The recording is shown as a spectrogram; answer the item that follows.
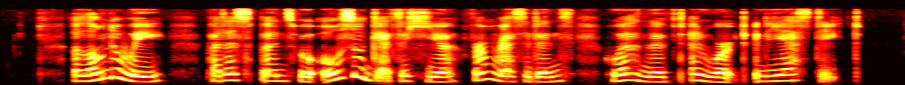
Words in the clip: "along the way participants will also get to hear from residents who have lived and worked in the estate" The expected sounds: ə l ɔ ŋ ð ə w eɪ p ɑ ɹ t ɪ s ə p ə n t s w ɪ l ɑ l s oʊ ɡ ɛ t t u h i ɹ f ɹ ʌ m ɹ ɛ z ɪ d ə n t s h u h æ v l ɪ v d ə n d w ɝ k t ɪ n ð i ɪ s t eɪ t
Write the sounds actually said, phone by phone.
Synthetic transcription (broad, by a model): ə l ɔ ŋ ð ə w eɪ p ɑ t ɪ s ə p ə n t s w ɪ l ɑ l s oʊ ɡ ɛ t t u h i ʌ f ɹ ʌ m ɹ ɛ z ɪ d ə n t s h u h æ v l ɪ v d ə n w ɝ k t ɪ n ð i ɪ s t eɪ t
